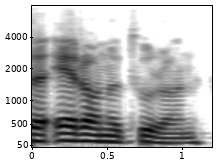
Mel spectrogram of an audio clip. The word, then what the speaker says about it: Eran ud Turan: No one knows how to pronounce it. It's Eran or Turan.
